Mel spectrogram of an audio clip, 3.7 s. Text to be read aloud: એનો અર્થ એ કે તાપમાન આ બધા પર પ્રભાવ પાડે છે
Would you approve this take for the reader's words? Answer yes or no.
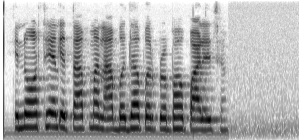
yes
